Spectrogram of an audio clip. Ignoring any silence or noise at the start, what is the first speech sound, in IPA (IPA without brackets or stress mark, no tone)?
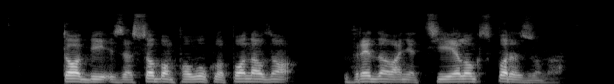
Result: t̪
